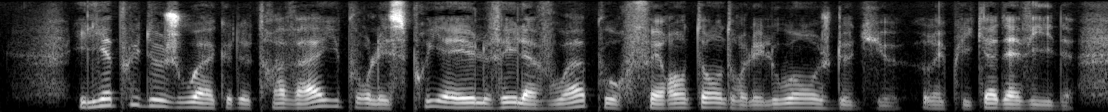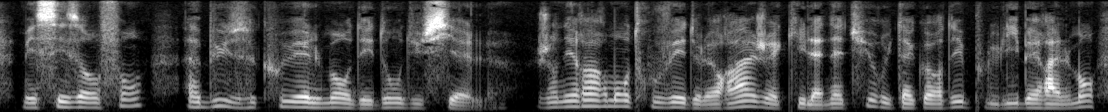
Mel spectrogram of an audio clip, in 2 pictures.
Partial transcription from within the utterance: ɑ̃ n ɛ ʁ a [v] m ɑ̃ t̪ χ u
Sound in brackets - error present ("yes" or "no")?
yes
